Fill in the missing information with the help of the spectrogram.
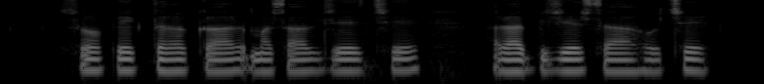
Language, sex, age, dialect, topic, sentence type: Magahi, male, 25-30, Northeastern/Surjapuri, agriculture, statement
